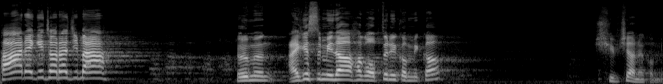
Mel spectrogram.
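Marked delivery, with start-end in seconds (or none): 0.0-1.1 put-on young child's voice, high and loud. Acting out an eight-year-old first grader's warning, childlike voice. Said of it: "좀 더 어린 목소리로 해드려야 될까요?".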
